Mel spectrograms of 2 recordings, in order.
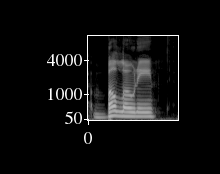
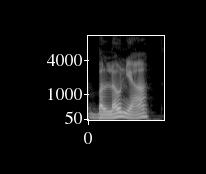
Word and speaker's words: baloney: B-A-L-O-N-E-Y. It is the first form. It is a variation of the word. You can pronounce this how you want to. I'm assuming both are correct. Baloney or Bologna. Bologna. Lots of ways to say that word.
